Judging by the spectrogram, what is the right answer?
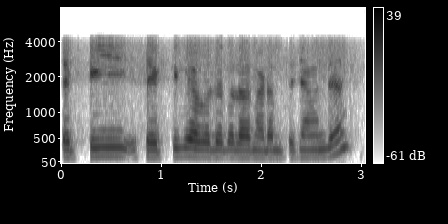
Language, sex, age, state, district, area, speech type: Marathi, male, 45-60, Maharashtra, Nagpur, urban, conversation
